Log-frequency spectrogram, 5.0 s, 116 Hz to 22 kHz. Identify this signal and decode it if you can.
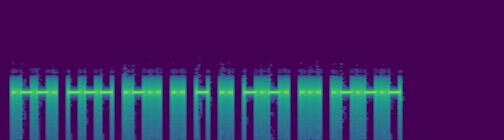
Morse code, heard as a keyed tone, about 28 wpm, 700 Hz. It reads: POLITICS.
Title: Sentences from Top 1000 Words - Review Part 6 - 30wpm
